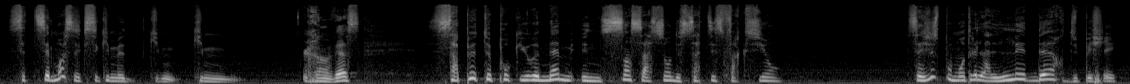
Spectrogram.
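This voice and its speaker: High-pitched man preaching, gets really fired up, dry close sound. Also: warm tone, slightly rough, no echo. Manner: emphatic, rising to fervent exhortation. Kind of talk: sermon.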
